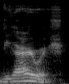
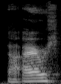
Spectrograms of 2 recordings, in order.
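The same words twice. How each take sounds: First: Said in the usual way. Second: The Irish said louder, hit hard; stress on Irish. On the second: Shown as a demonstration. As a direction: punch "Irish" as you repeat it.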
